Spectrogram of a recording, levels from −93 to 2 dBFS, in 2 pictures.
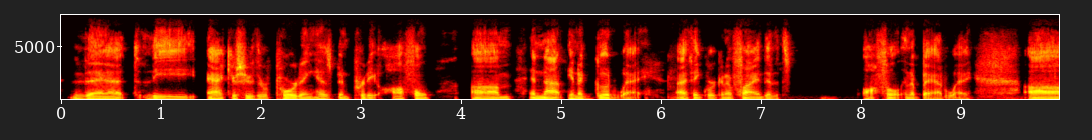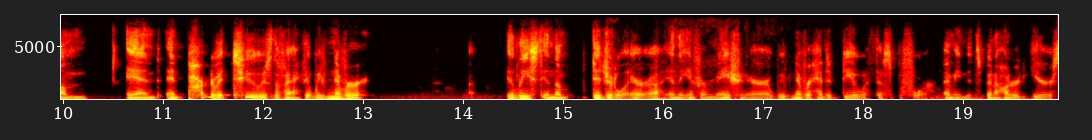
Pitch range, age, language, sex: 100-120 Hz, 30-49, English, male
